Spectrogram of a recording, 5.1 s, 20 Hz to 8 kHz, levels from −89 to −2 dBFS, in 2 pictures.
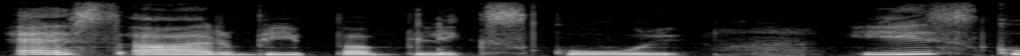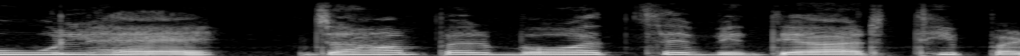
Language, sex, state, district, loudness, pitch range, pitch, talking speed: Hindi, female, Uttar Pradesh, Jalaun, -15 LUFS, 230-265 Hz, 245 Hz, 150 wpm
